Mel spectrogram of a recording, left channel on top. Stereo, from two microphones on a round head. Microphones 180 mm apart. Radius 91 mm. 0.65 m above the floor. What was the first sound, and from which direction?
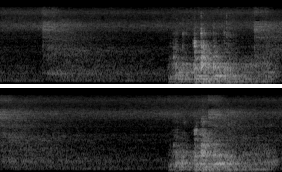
A sliding door, 60° left (ahead or behind).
